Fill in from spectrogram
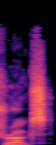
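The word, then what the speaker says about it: Drukqs: I don't know exactly how you pronounce it, but it's spelt D-R-U-K-Q-S. I think it's pronounced Drugs.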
